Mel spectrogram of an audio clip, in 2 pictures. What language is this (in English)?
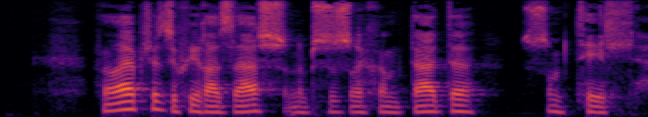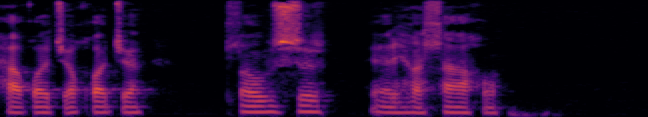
Kabardian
